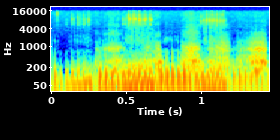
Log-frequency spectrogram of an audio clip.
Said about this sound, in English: Also, can you hear this cat purring real quick? Let's see, ASMR.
